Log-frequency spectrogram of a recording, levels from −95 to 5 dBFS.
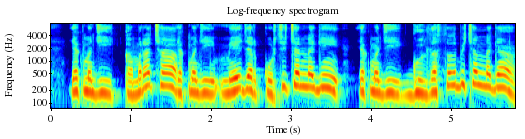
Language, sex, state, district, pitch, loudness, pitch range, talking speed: Garhwali, male, Uttarakhand, Uttarkashi, 190 Hz, -20 LUFS, 175-240 Hz, 175 wpm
